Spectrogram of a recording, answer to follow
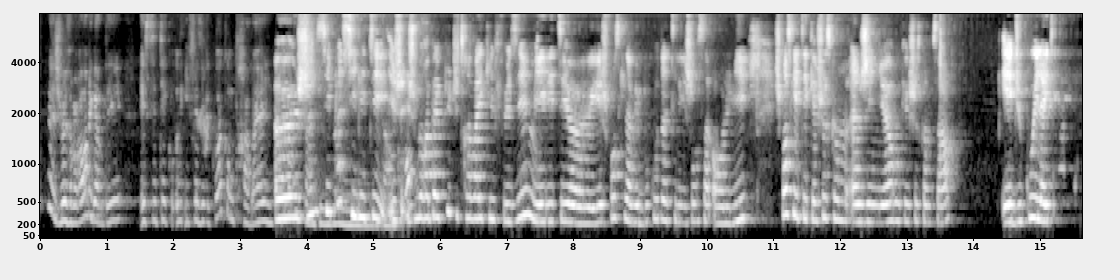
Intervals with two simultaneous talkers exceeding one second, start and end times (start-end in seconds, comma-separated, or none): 3.8-5.6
